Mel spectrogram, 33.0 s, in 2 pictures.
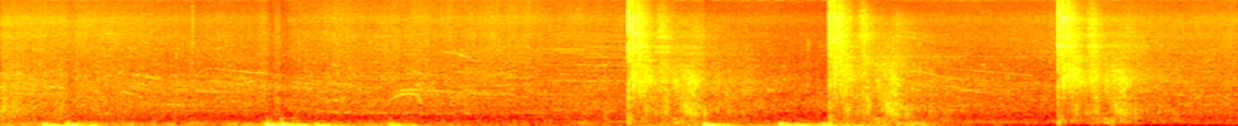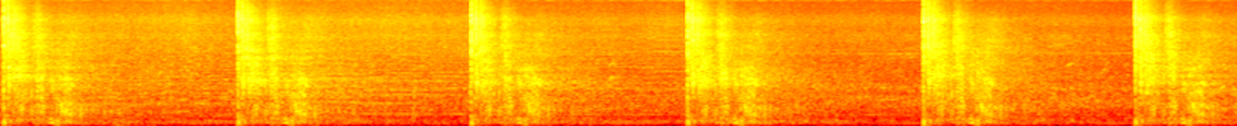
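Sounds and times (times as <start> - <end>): firework bangs with echoes: 8.0 - 12.8, 14.0 - 15.6, 16.5 - 17.9, 19.6 - 20.8, 22.8 - 24.2, 25.6 - 27.1, 28.8 - 30.2, 31.6 - 33.0.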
